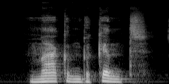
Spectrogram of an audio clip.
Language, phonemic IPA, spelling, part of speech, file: Dutch, /ˈmakə(n) bəˈkɛnt/, maken bekend, verb, Nl-maken bekend.ogg
- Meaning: inflection of bekendmaken: 1. plural present indicative 2. plural present subjunctive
